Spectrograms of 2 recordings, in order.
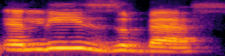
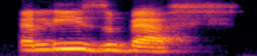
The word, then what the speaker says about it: Elizabeth: The next word is Elizabeth. Elizabeth. The th put your tongue outside. When you have t and h in a word, if the h is not silent, your tongue should be outside. Elizabeth.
